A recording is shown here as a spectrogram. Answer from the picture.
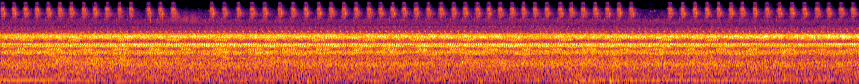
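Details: Nighttime insect chorus in the woods: unbroken high-pitched buzzing in several layers, with a rapid top pulse that briefly drops out twice, and a faint low hum underneath.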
